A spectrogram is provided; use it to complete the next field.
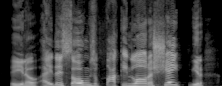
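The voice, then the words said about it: Badly done put-on accent. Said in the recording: “Oh, that was a terrible accent too, wasn't it?”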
